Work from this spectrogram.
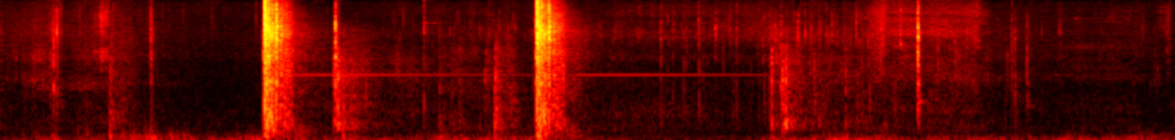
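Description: Two sharp, loud reports from a gun fired unsuppressed ring out close by, a few seconds apart, with a few softer metallic clanks and thumps between them.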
